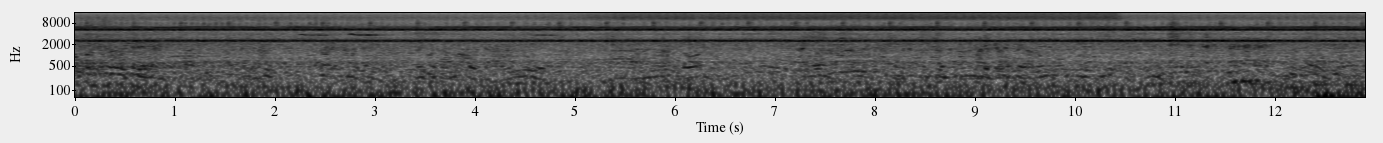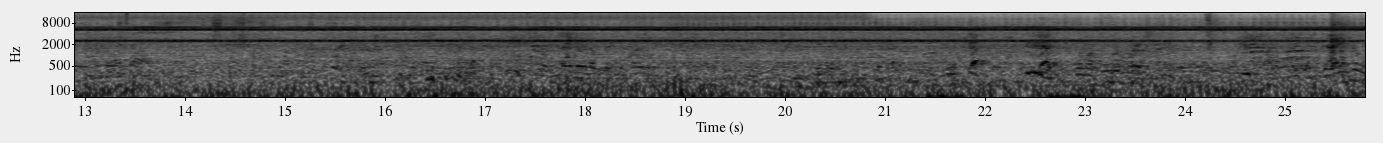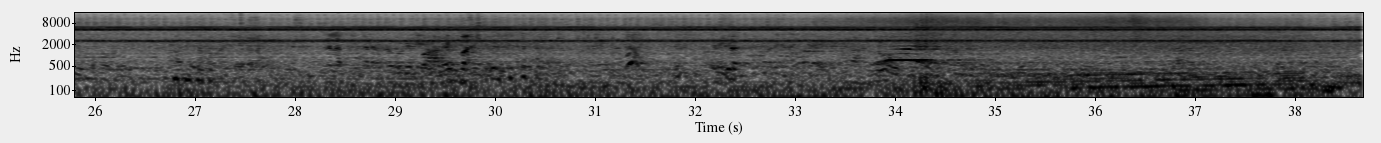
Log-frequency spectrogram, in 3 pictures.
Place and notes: Cl., Medellín, Belén, Medellín, Antioquia, Colombia - Parque Los Alpes
Toma de audio / Paisaje sonoro del parque Los Alpes grabada con la grabadora Zoom H6 y el micrófono XY a 120° de apertura en horas de la noche. Se pueden escuchar algunas personas hablando, los sonidos de la naturaleza de manera tenue, la música de un parlante que se encontraba a unos metros del punto de grabación y el silbido de una persona llamando a su perro en algunas ocasiones.
Sonido tónico: Naturaleza y personas hablando
Señal sonora: Silbido
5 September 2022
